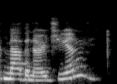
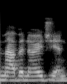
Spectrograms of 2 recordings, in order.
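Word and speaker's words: Mabinogion: The word Mabinogian, I've heard it pronounced Mabinogi, Mabinogia, Mabinogian, Mabingian. I've heard it pronounced so many different types of ways. And still, the one that I use is the Mabinogian because I typed it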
